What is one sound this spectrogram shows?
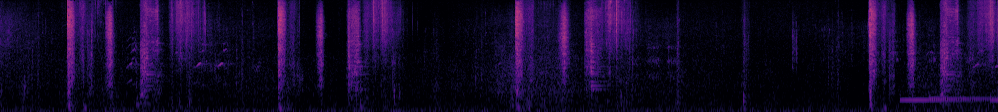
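A shovel digs into soft dirt with sharp thuds.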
